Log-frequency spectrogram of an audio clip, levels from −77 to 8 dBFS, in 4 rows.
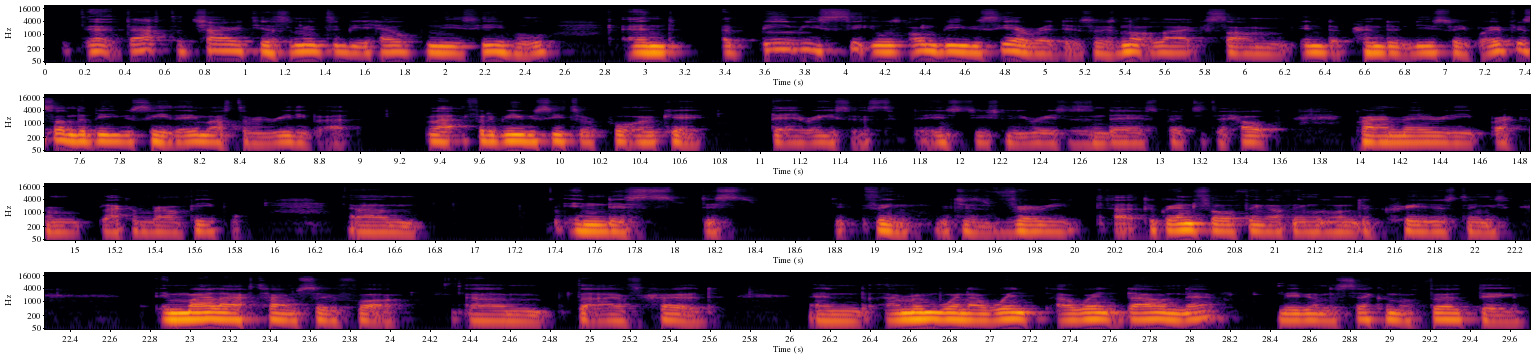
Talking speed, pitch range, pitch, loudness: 220 wpm, 115-140 Hz, 130 Hz, -23 LUFS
